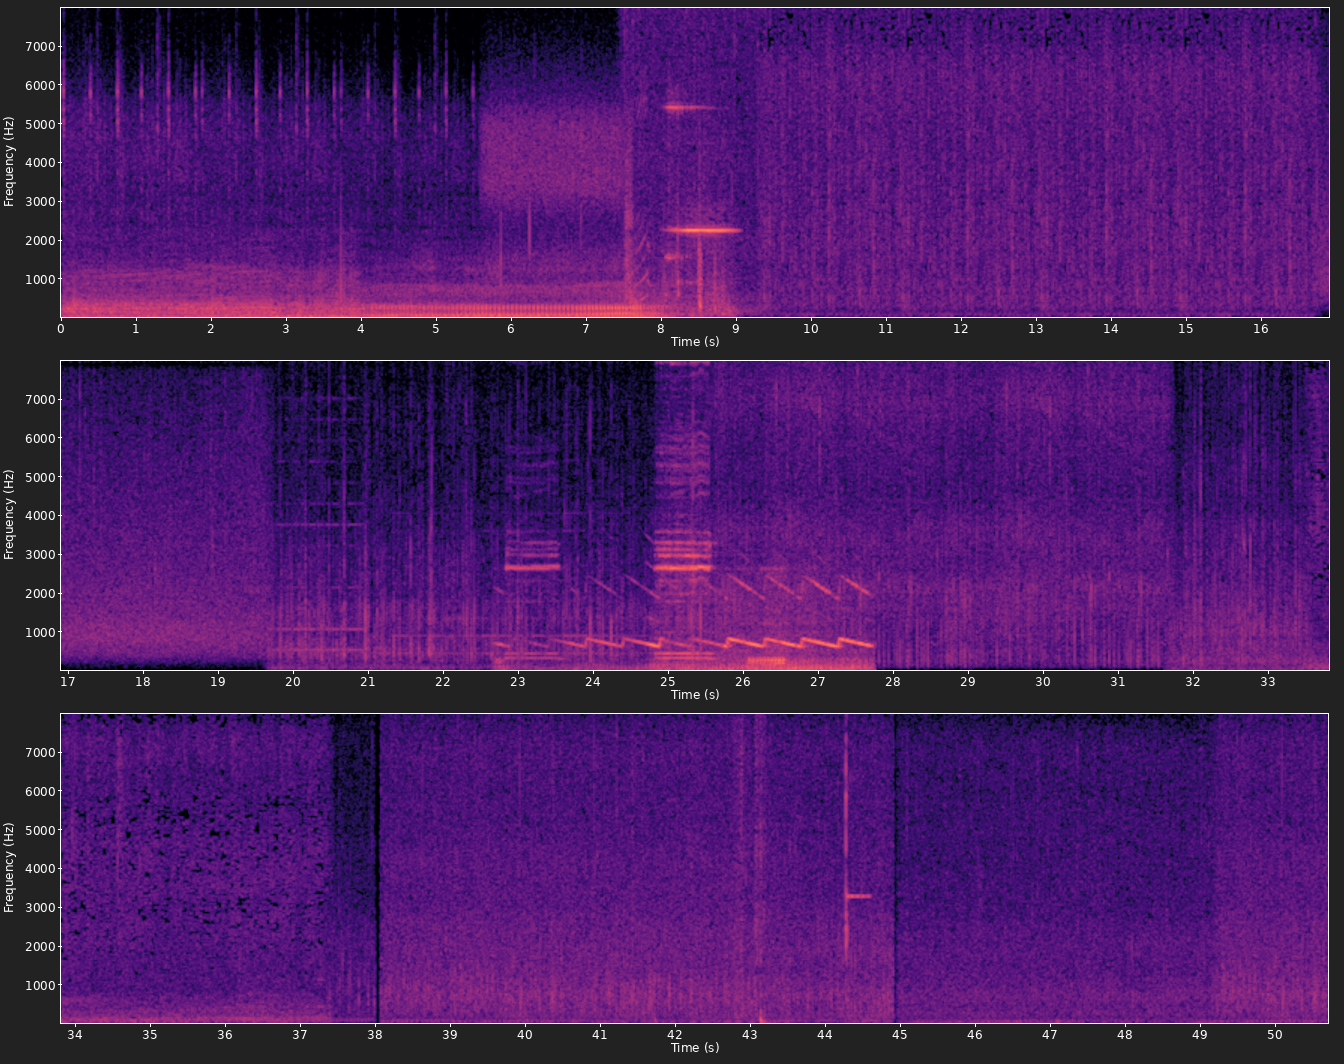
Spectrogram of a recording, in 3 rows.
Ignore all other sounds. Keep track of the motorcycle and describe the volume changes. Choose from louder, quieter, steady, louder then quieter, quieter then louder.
louder.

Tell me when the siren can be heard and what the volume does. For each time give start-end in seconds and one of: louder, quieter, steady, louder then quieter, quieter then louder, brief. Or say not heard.
22.6-27.8 louder.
